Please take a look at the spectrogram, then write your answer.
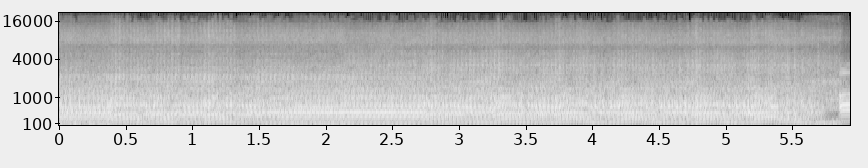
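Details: Japanese bike from an import container, first start after storage with fuel drained: revs rise slowly and unevenly with uneven firing and lazy pickup rather than a crisp snap; rough running, cause uncertain.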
